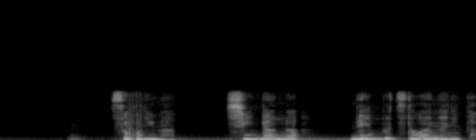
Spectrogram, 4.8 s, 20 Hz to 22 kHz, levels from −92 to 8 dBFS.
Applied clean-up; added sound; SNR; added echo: neural separator model SepFormer DNS4.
